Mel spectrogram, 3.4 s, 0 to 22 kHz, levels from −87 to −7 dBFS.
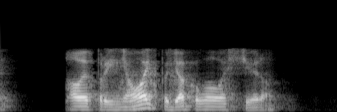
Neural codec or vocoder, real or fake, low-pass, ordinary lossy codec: codec, 16 kHz, about 1 kbps, DyCAST, with the encoder's durations; fake; 3.6 kHz; AAC, 16 kbps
